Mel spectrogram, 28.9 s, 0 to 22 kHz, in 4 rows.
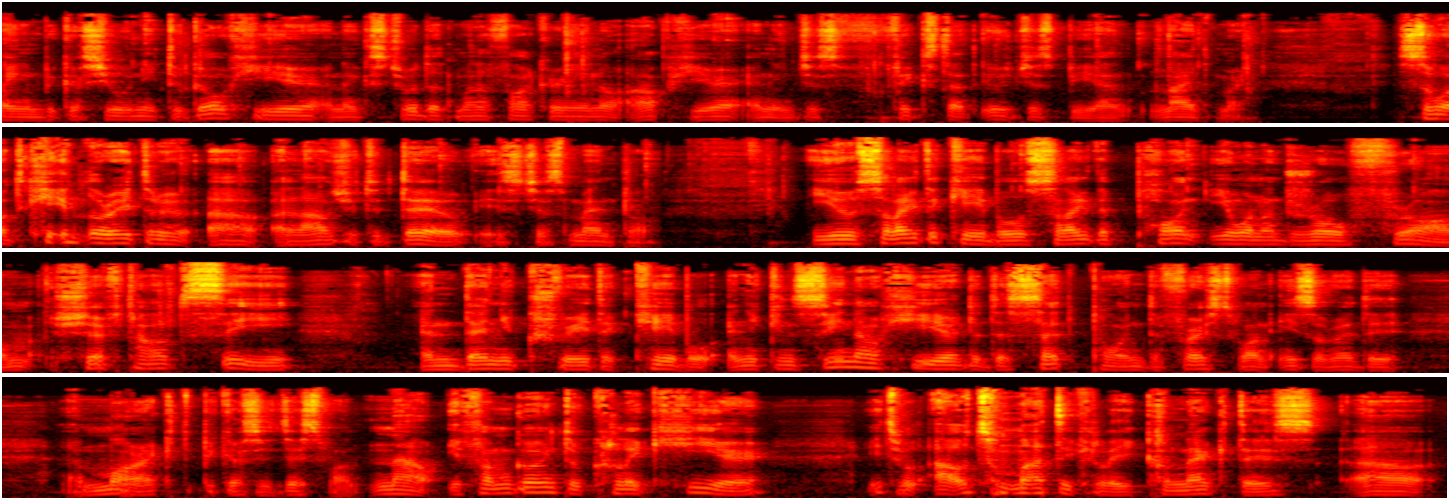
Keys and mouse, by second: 0.6 click, 0.9 Tab, 1.2 middle click, 1.9 click, 2.7 e, 3.5 right click, 3.9 middle click, 4.3 ctrl+z, 4.8 shift+middle click, 5.2 shift+middle click, 5.5 shift+middle click, 5.8 shift+middle click, 6.2 Tab, 6.7 middle click, 7.2 shift+middle drag, 7.9 shift+middle drag, 8.6 shift+middle drag, 9.6 shift+middle click, 10.6 shift+middle click, 11.0 Tab, 12.3 click, 13.1 click, 14.2 middle click, 15.1 alt+shift+c, 17.6 click, 25.1 click, 26.5-27.1 middle drag, 28.0 click.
